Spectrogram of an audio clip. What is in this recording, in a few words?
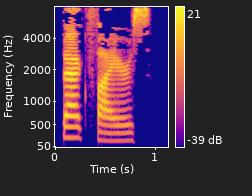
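"backfires", British English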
